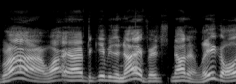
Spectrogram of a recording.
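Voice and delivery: a hint of an indignant old man arguing back; protesting knife man.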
